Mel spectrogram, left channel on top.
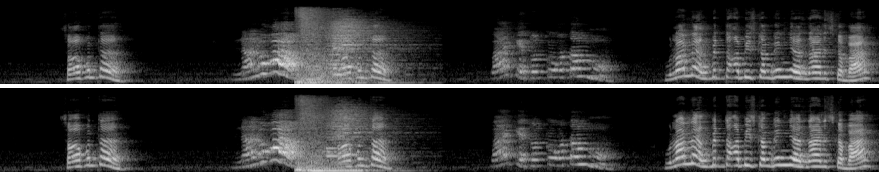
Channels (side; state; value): both; normal; correlation 0.25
